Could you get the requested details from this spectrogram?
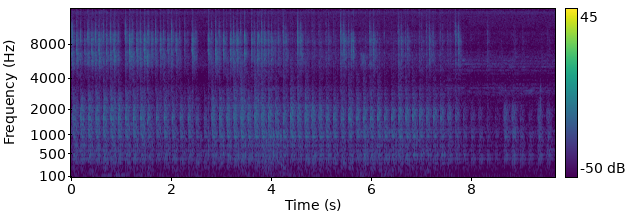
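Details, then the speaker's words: LG FH2B8WDS7 direct-drive steam washer (6.5 kg, bought late 2016) knocking on spin while the tub rocks side to side: steady hum with a regular knock about three a second; pressing the side stops it, struts fine, owner suspects spring. "Что она стучала при отжиме, при том так конкретненько, вот такой вот стук был."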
